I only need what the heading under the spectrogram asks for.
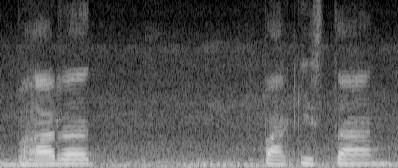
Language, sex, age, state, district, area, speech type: Gujarati, male, 18-30, Gujarat, Anand, rural, spontaneous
